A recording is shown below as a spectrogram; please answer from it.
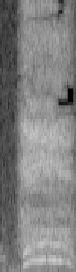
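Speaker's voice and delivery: high, loud gasp; horrified gasp. Retold or imitated. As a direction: gasp in outrage. Nun discovers damaged floor.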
